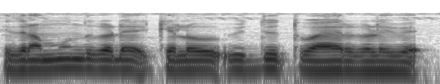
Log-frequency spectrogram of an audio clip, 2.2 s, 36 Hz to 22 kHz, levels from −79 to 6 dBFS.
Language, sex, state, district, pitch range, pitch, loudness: Kannada, male, Karnataka, Koppal, 110-115 Hz, 110 Hz, -12 LUFS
